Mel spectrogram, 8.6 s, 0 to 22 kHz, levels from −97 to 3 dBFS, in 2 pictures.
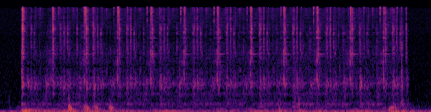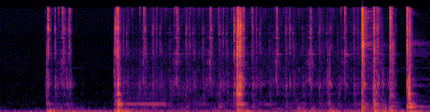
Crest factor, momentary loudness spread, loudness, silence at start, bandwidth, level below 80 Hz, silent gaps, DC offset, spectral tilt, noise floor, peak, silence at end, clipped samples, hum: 36 dB; 23 LU; -28 LUFS; 0.2 s; 17 kHz; -52 dBFS; none; under 0.1%; -0.5 dB/octave; -63 dBFS; 0 dBFS; 0.05 s; under 0.1%; none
